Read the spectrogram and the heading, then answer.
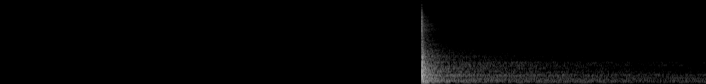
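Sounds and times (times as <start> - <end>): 
thump on piano body with pedal: 4.2 - 6.9.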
